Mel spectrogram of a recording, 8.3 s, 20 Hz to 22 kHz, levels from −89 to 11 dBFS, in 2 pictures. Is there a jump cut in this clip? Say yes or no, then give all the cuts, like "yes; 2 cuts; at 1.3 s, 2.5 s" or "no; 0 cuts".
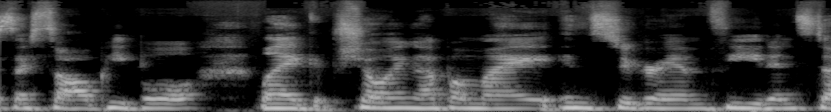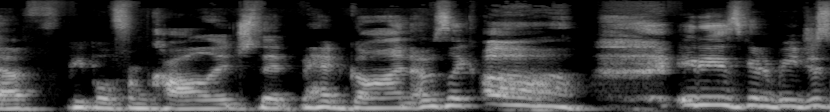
no; 0 cuts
